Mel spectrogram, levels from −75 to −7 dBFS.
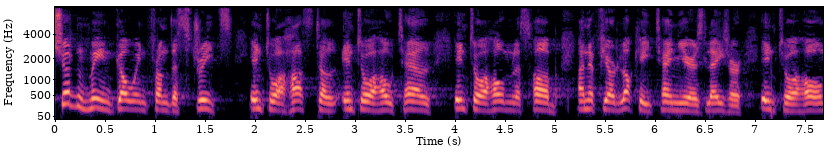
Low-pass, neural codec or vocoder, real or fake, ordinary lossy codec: none; none; real; none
